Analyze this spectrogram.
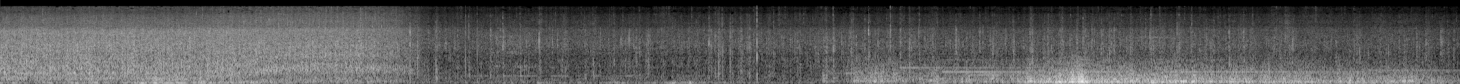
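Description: Heavy rain and hail beating down hard, cutting abruptly about four seconds in to lighter rain with scattered drops. From about eight seconds in a low rumble of thunder builds, loudest around eleven seconds, then eases.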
